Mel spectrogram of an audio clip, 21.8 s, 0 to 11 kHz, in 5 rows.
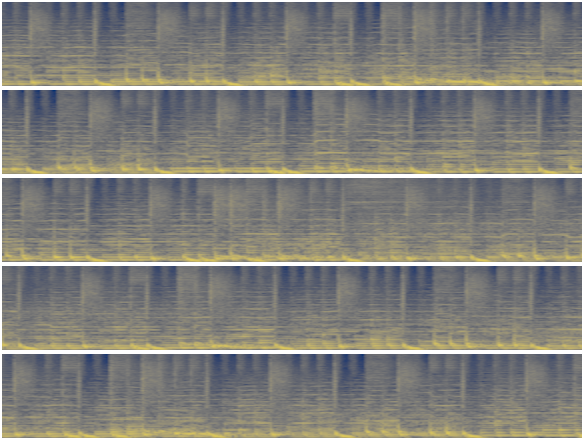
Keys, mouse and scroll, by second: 1.9-2.3 scroll down 2, 2.3-3.0 middle drag, 4.2 click, 4.8 ctrl+v, 6.3 click, 7.2 ctrl+v, 8.4 click, 9.4 ctrl+v, 10.7 ctrl+z, 11.2 click, 11.7 ctrl+v, 14.3-15.2 click, 15.0 space, 17.2-18.4 drag.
